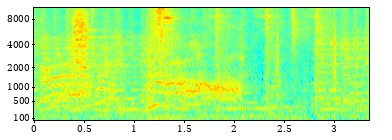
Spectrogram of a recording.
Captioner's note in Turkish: Haykırma sesi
